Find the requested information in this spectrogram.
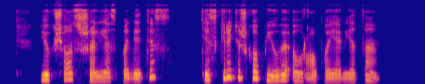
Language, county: Lithuanian, Utena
